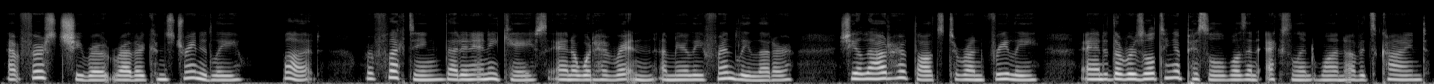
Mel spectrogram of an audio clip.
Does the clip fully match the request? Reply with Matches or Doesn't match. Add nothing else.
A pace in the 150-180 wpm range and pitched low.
Doesn't match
